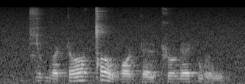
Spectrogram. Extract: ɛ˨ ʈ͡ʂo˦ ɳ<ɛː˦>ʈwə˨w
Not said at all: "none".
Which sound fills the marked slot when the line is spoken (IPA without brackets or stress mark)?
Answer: ɛː˦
